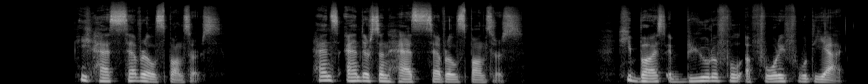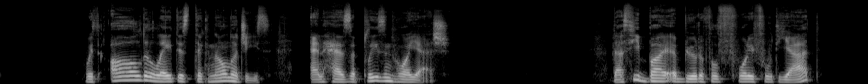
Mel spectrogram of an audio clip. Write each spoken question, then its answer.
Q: Does he buy a beautiful 40-foot yacht?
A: Yes, he buys a beautiful 40-foot yacht.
